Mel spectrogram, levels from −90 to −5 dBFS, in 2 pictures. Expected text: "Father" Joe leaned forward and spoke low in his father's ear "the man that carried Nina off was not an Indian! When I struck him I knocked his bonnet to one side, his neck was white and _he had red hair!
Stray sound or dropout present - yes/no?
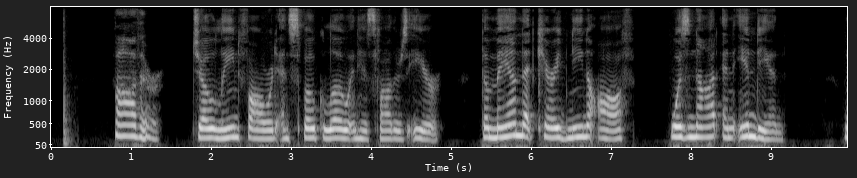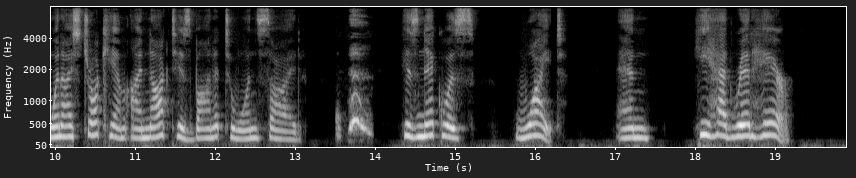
yes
